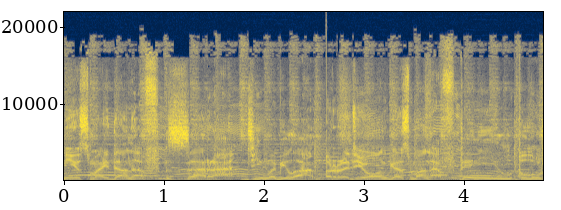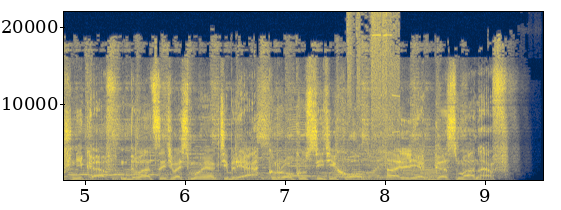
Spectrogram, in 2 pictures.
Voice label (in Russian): Диктор Ролик, юбилейный концерт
